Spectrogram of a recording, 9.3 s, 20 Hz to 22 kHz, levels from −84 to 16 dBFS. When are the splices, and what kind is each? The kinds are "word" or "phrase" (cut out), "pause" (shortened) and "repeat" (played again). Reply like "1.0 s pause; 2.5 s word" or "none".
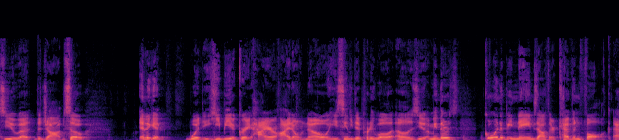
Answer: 5.2 s word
